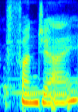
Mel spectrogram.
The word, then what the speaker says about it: fungi: in the field of fungi, or fungi as he pronounces it, we both felt a mushroom theme was way overdue for his bullet journal.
